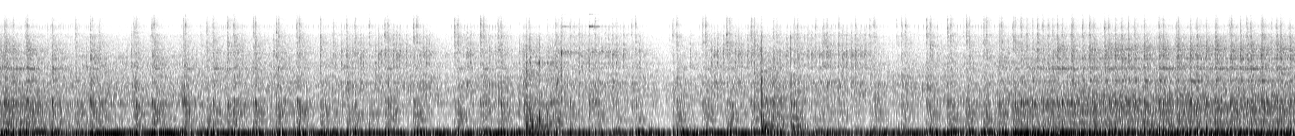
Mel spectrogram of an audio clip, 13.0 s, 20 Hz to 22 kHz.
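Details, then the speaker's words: Arctic Cat Puma Deluxe 340 snowmobile, two-stroke, sat about 10 years, carb bowl filled; buzzes at idle and picks up briefly without stumbling; running now, owner suspects fuel supply problem from tank. "We got a running sled."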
